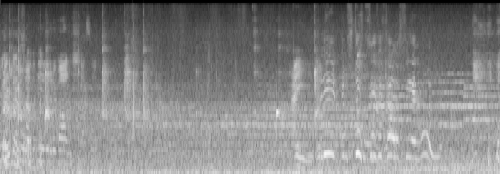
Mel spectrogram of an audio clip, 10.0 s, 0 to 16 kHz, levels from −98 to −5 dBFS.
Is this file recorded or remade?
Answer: recorded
